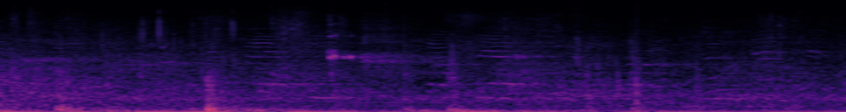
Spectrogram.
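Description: Sports-hall ambience between badminton rallies: a low thud and then a sharper knock in the first second, a few short shoe squeaks on the court floor, and distant voices from around the hall.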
